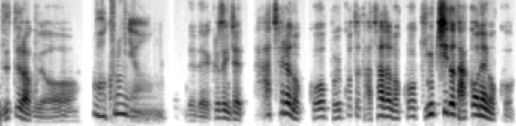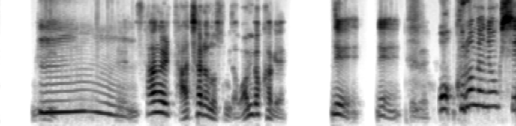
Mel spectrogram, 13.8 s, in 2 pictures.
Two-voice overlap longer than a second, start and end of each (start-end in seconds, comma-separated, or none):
none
